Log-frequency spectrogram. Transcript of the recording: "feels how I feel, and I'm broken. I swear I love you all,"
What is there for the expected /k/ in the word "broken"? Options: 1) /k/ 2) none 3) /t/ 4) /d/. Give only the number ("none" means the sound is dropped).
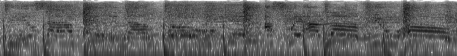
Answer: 2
